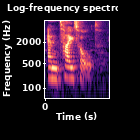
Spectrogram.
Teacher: the British may say entitled emphasizing the T sound a little more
